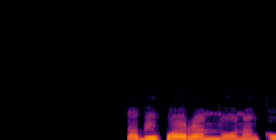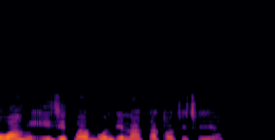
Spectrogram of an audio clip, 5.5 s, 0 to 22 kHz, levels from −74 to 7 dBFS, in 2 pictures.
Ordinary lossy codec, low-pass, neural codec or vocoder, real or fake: none; 7.2 kHz; none; real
